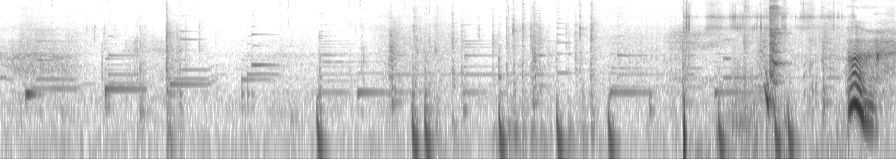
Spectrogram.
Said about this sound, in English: That's me sneezing.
